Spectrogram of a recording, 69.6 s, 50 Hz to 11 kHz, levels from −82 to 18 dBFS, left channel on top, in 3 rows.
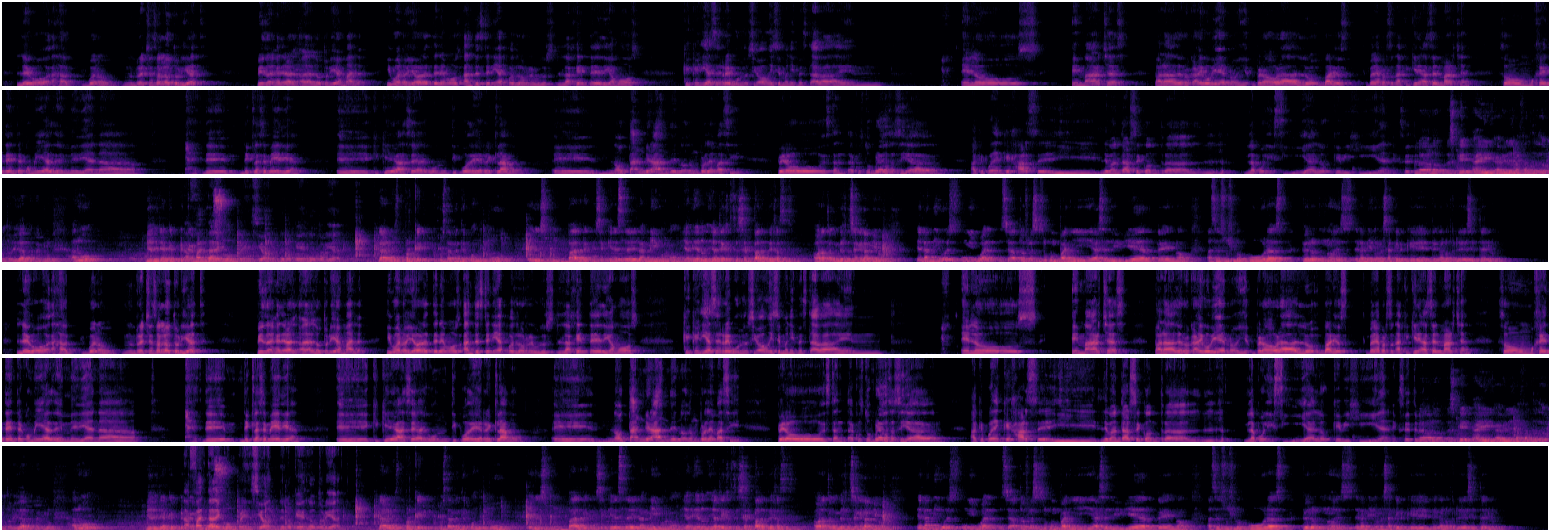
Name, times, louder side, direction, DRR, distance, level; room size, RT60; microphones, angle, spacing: voice 1, 0.2-2.9 3.8-5.4 5.8-9.5 10.2-13.2 14.1-15.5 16.0-16.8 17.3-20.2 20.5-22.0 22.5-25.2 25.9-27.7 28.2-31.0 31.4-34.3 34.8-37.4 37.7-41.6 41.8-44.5 49.1-51.5, right 4 dB, 40° right, 9 dB, 0.5 m, -35 dB
voice 2, 31.8-32.4 44.4-47.8 48.6-49.9 52.0-54.0 54.3-58.3 58.6-59.9 60.1-64.2 64.5-65.6 65.9-68.8, right 1 dB, 55° left, -2 dB, 2.8 m, -32 dB
sound 1, 44.9-59.8, equal, 15° left, 2.6 m, -46 dB
10.5 x 5.7 x 4.1 m, 0.82 s
head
